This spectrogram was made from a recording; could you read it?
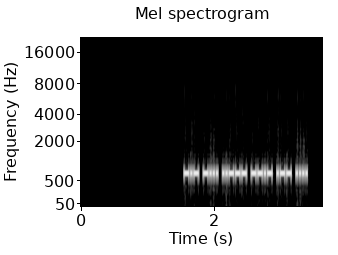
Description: Morse code, heard as a keyed tone, about 53 wpm, 700 Hz. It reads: KB2QWH
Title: USA Call Signs - 6 Characters - Repeated 3x - 50wpm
